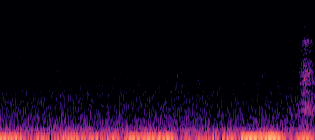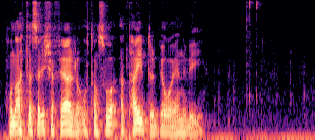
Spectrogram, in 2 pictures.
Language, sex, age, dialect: Faroese, male, 15-35, Suðurstreymoy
